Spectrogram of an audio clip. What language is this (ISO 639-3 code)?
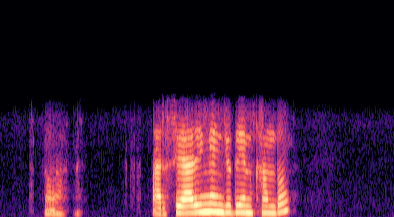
sat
